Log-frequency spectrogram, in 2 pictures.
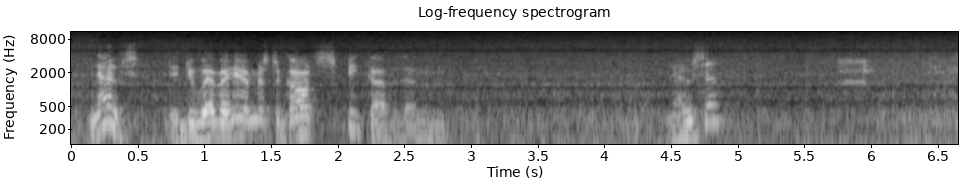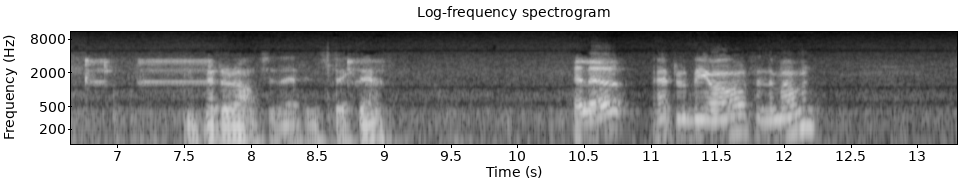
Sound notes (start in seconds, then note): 6.6 phone Buzzing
